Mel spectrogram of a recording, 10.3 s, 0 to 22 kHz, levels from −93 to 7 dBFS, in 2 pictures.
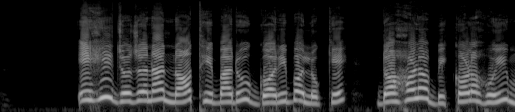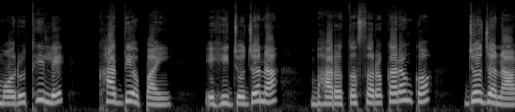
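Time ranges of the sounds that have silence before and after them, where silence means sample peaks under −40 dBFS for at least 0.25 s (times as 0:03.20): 0:00.79–0:03.43
0:03.78–0:05.76
0:06.14–0:06.82
0:07.21–0:07.90
0:08.27–0:09.43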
